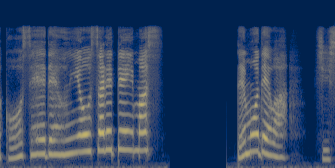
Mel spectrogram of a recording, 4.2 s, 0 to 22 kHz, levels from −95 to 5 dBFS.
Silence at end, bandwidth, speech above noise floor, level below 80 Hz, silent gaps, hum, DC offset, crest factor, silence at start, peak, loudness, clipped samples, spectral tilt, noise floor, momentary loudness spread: 0 s; 11.5 kHz; over 63 dB; -68 dBFS; 2.12-2.83 s; none; under 0.1%; 20 dB; 0.1 s; -8 dBFS; -26 LUFS; under 0.1%; -0.5 dB/octave; under -90 dBFS; 13 LU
